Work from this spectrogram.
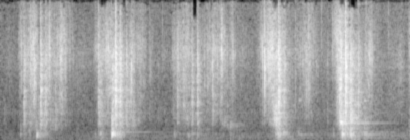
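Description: Ground meat broken up with a utensil while browning over fairly high heat in a Dutch oven for chili, giving scattered scraping clinks and knocks against the pot over a soft background sizzle.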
